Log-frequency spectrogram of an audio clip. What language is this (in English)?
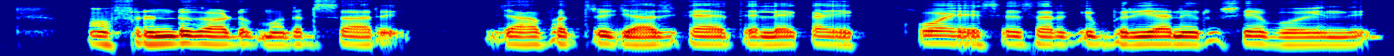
Telugu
